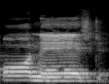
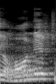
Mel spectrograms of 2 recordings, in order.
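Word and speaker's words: honest: है, इस ओ के कारण इस एच का उच्चारण नहीं होगा, इसलिए कैसे बोलिएगा, ऑनेस्ट, और ऑनेस्ट आप जानते हैं ईमानदार।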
